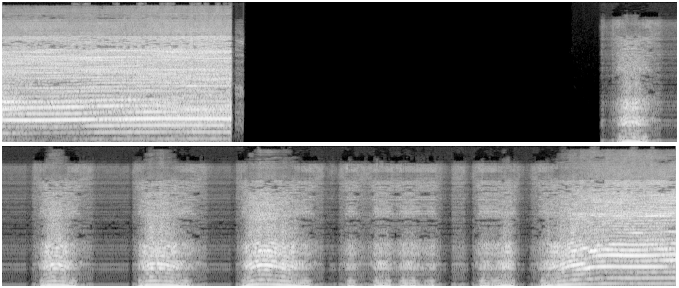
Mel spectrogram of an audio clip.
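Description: A series of loud, rough, throaty snoring sounds.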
